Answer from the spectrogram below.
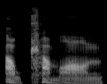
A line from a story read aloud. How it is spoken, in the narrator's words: scoffed Ron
